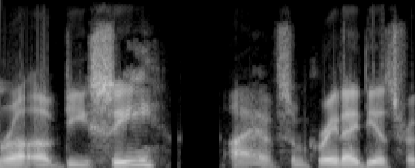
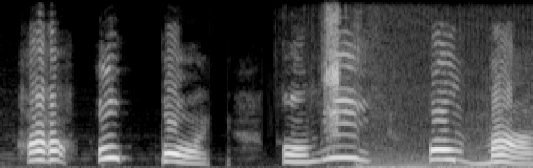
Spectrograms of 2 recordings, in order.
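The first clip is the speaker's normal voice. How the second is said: pitched way up and loud; 7 dB louder than usual. Showing off an impression after offering to do bad impressions: Mickey Mouse voice. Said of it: "I can do a mean Mickey Mouse".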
